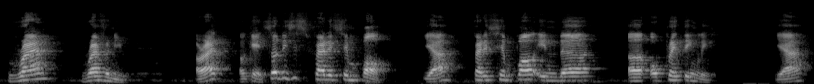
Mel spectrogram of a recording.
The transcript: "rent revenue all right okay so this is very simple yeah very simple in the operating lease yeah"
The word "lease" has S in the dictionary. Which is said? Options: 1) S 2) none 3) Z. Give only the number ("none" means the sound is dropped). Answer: 2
